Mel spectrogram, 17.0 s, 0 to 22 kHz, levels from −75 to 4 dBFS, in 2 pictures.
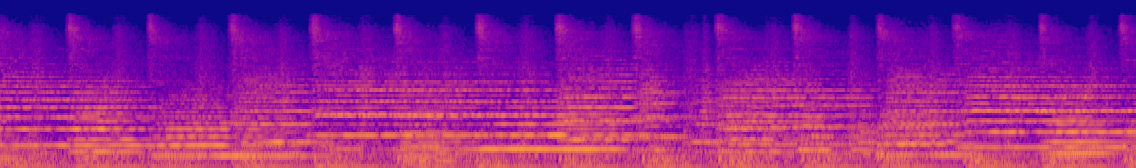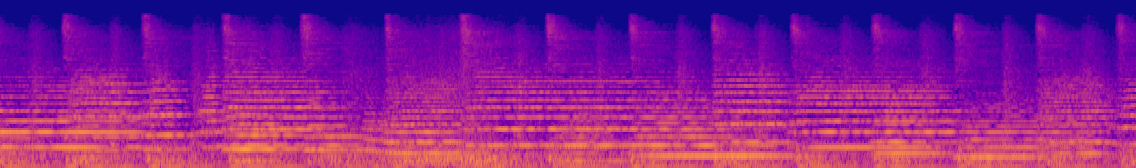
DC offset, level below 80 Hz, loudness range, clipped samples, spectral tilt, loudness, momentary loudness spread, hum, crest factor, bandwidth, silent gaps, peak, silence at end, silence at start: under 0.1%; -34 dBFS; 2 LU; under 0.1%; -4.5 dB/octave; -22 LUFS; 5 LU; none; 14 dB; 16 kHz; none; -8 dBFS; 0 s; 0 s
